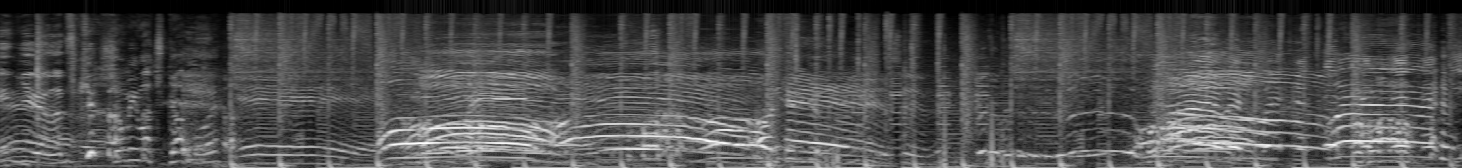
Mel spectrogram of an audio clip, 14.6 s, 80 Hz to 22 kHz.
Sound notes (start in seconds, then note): 2.4 upbeat music; 3.8 members exclaiming in awe; 10.5 members cheering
